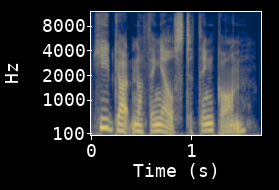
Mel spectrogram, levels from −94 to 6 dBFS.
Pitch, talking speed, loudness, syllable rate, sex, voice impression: 185 Hz, 245 wpm, -17 LUFS, 5.8 syllables/s, female, very feminine, slightly young, very adult-like, slightly thin, tensed, slightly powerful, bright, hard, slightly muffled, fluent, slightly raspy, cool, intellectual, slightly refreshing, very sincere, calm, friendly, reassuring, slightly unique, elegant, wild, slightly sweet, slightly lively, strict, intense, slightly sharp, slightly light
